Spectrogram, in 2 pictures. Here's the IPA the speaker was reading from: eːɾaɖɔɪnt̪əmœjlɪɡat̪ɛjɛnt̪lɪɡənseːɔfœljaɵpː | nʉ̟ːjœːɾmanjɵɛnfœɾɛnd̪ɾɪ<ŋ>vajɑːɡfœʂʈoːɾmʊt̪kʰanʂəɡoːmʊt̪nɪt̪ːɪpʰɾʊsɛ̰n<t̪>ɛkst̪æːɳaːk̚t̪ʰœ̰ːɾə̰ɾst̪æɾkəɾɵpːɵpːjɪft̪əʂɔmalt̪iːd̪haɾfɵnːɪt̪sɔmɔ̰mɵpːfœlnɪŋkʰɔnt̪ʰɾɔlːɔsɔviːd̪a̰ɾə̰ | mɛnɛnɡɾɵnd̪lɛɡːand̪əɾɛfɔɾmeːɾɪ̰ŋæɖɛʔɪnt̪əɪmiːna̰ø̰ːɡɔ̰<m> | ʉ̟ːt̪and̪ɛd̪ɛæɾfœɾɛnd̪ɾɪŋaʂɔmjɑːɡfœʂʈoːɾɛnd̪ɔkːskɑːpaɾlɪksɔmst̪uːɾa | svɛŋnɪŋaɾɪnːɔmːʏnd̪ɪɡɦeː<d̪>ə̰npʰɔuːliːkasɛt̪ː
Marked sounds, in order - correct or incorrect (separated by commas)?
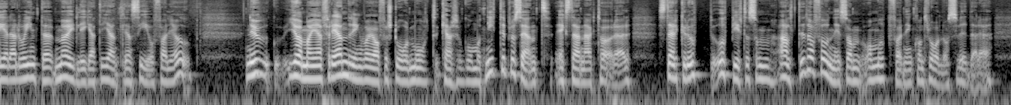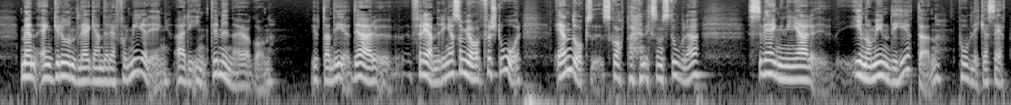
correct, correct, incorrect, incorrect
